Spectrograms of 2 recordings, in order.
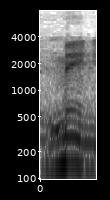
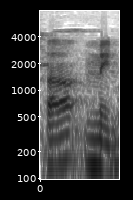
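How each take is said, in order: First: The start of the word is cut off. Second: The whole word is said with every sound. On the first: The speaker calls it wrong. "не сокращать мень" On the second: The speaker calls it right. "говорить целое слово, так чтобы было слышно как цельное слово"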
